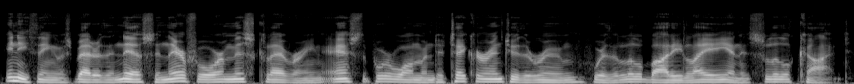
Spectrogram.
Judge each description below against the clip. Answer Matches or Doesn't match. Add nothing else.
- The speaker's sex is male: Matches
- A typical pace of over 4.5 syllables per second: Matches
